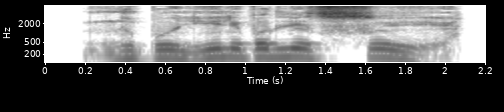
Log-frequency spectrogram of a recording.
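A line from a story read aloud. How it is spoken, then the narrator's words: Displeased grumble. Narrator (Russian): недовольно проворчал Мозырев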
